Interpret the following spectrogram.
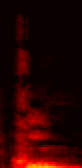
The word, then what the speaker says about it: whom: so it's who and whom okay so here w letter is silent okay very nice meaning we don't pronounce the w letter okay okay okay now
